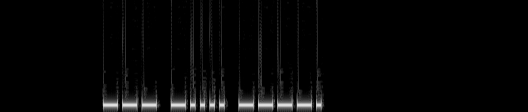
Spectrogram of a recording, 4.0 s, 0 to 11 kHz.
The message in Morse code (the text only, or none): O69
